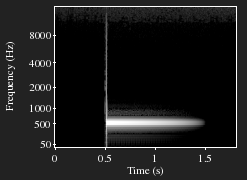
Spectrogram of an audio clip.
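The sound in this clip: Telephone ringback tone on an Italian call to a mobile phone: one steady, low, pure beep lasting about a second after a faint click, fading slightly at its end, with no voices.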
